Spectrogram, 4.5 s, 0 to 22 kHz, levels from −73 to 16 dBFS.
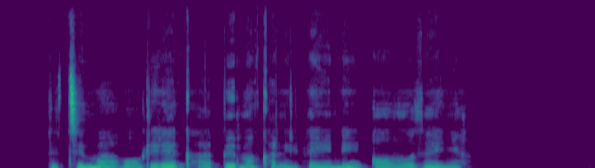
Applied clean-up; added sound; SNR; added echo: neural mask model DeepFilterNet 3.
